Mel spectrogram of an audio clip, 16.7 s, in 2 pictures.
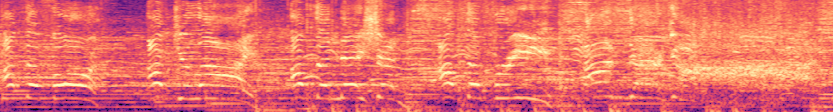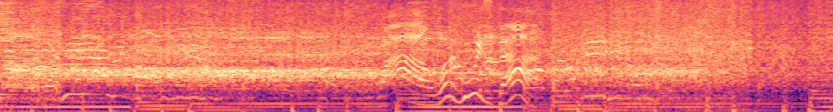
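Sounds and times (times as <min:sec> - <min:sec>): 
crowd noise: 0:00.0 - 0:16.6
speech: 0:03.7 - 0:04.4.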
